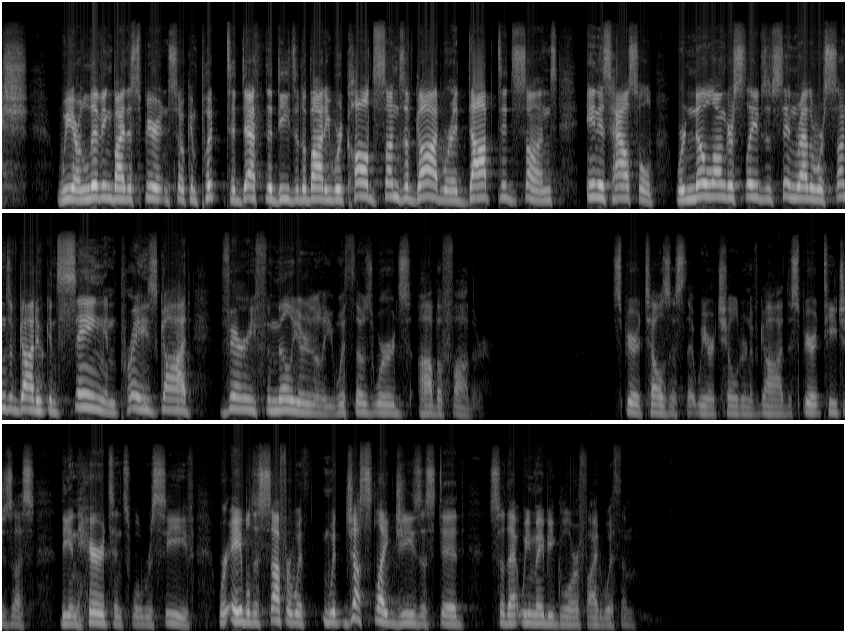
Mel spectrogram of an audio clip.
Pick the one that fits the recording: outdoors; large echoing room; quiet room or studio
large echoing room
